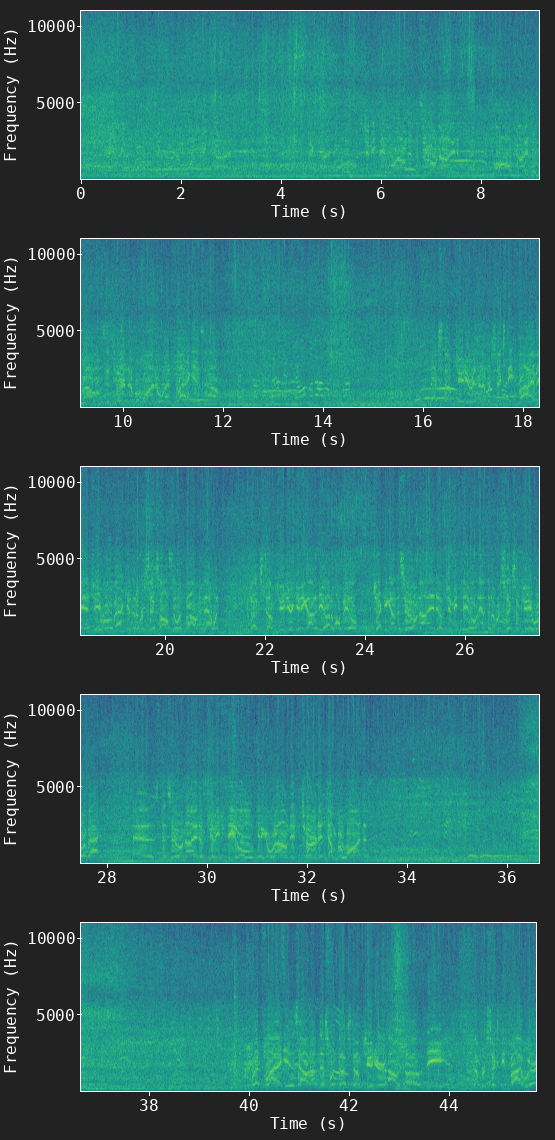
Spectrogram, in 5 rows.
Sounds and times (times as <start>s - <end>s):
Speech: 0.5s - 3.1s, 4.4s - 14.6s, 15.8s - 21.1s, 21.7s - 27.9s, 28.5s - 33.3s, 39.8s - 45.7s.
